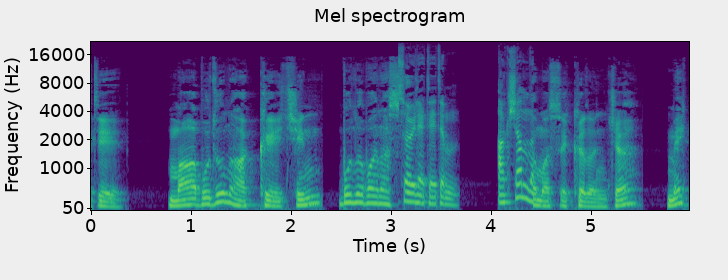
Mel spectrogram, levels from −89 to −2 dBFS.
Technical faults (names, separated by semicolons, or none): wrong sample rate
